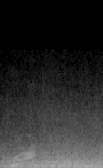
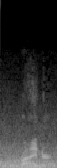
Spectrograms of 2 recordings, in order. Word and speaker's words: Brenner: I believe we were told last week that it's pronounced Briner. Briner, there we go.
